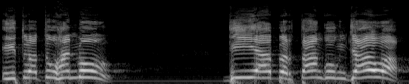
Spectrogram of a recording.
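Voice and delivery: seruan khotbah lantang dan tinggi; khotbah berapi-api. Real, not acted. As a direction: serukan tiap frasa kepada jemaat dengan tenaga penuh. Berkhotbah dengan tenaga penuh. (berkhotbah lantang berapi-api)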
